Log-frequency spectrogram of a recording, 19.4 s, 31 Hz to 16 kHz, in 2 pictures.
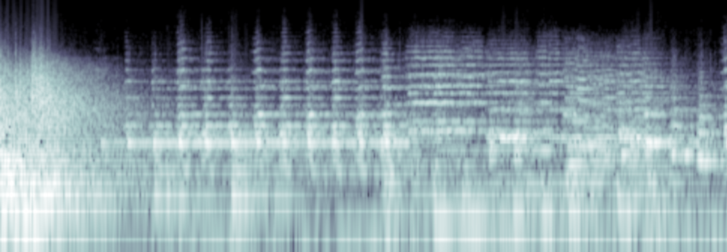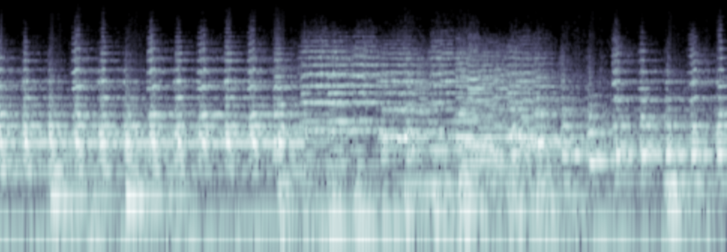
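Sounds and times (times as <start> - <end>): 
cannon firing boom: 0.0 - 2.1
orchestral music: 0.0 - 19.3.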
